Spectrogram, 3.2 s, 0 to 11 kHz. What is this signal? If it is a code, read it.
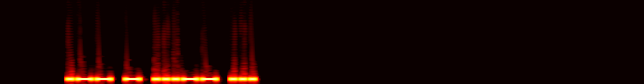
Morse code, heard as a keyed tone, about 52 wpm, 700 Hz. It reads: WT3S
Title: USA Call Signs - 4 Characters - Repeated 3x - 50wpm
